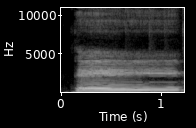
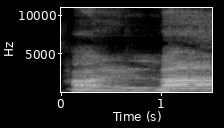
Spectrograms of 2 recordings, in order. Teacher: 니은이 리을과 만나서 유음인 리을과 바뀌고 있어요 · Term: 유음화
